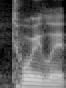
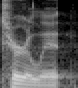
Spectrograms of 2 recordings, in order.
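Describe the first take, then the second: First: The first vowel sounds like 'oy'. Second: The first vowel sounds like 'er'. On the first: "whenever he would say t- toilet" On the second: "he would pronounce it turlet"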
